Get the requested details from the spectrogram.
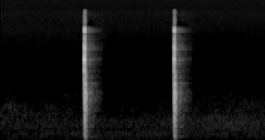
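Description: A chess piece clicks sharply onto a board twice.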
